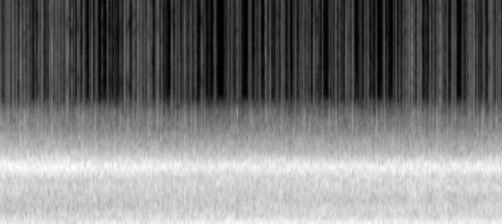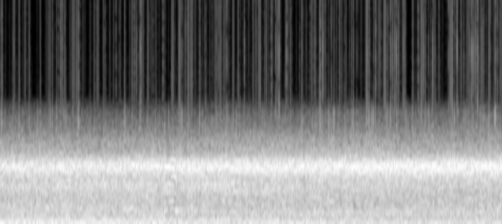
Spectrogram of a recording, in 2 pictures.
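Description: Mountain waterfall's whitewater rushing over rocks close below, a loud, steady, unbroken noise.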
